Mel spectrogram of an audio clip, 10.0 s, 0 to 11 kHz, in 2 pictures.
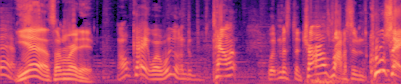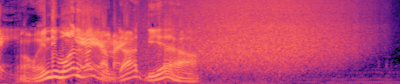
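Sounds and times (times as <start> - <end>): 
speech: 0.0 - 7.6
toilet flushing: 6.1 - 9.8.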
